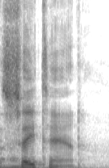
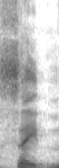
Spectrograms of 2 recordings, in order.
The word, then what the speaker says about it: seitan: What about seitan? Like the Lucifer? No, not Satan. No. That's what it sounded like. Seitan.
